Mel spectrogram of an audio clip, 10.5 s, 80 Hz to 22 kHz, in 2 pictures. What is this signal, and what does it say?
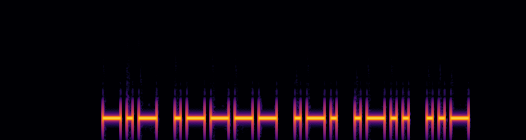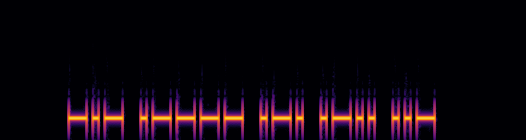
Morse code, heard as a keyed tone, about 21 wpm, 700 Hz. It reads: K1RLU K1RLU
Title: USA Call Signs - 5 Characters - Repeated 2x - 20wpm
